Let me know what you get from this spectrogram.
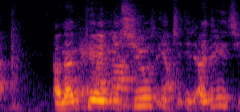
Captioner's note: non-english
